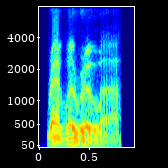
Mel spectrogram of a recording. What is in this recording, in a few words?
"rewarewa", British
